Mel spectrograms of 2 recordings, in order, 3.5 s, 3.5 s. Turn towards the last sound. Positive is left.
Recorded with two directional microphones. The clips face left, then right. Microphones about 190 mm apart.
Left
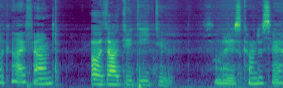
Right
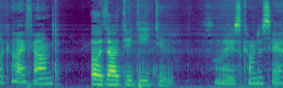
turn(degrees=-10)  # may be behind; listen again after turning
